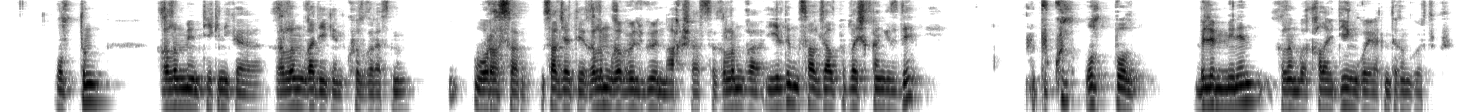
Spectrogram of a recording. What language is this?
Kazakh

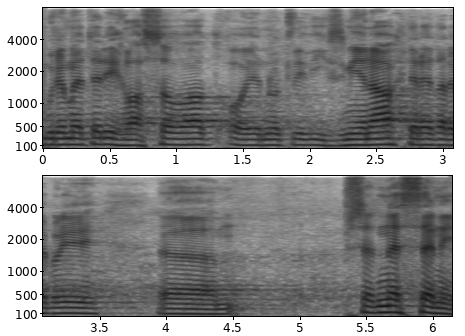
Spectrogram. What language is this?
Czech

